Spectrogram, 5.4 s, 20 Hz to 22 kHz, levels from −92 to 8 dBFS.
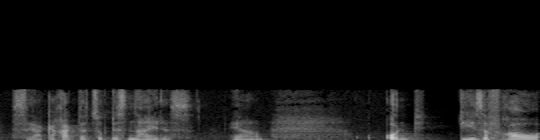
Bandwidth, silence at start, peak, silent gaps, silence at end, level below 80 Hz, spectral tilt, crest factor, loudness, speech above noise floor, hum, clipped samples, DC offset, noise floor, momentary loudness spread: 8.2 kHz; 0.15 s; -2 dBFS; none; 0 s; -62 dBFS; -5 dB/octave; 30 dB; -30 LUFS; 28 dB; none; under 0.1%; under 0.1%; -57 dBFS; 23 LU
